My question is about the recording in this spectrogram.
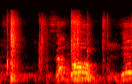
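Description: Rhythmic hand clapping in time with the song, about two claps a second, with a man's singing voice rising and falling over it.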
